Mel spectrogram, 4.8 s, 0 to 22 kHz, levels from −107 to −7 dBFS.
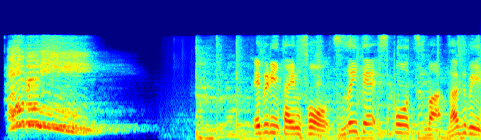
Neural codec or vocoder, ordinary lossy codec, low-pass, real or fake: codec, 16 kHz, 4 kbps, X-Codec, HuBERT features, trained on balanced general audio; none; none; fake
